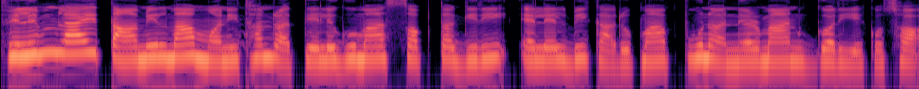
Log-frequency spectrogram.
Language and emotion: Nepali, neutral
